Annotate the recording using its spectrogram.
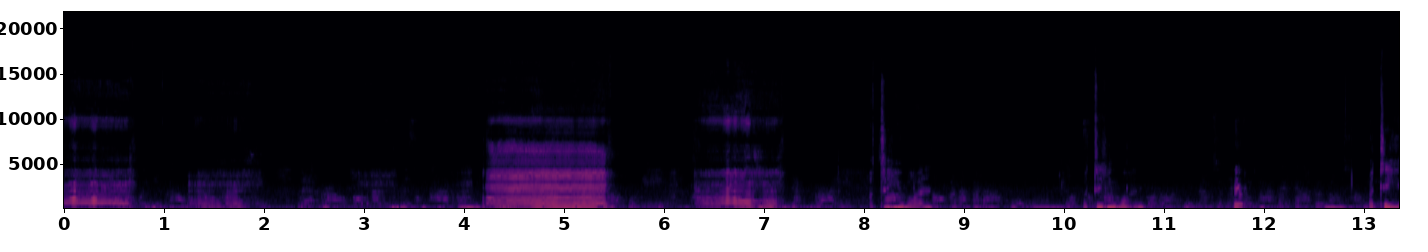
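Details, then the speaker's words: Baby with hiccups crying: bursts of high-pitched infant crying and whimpering with short catches between cries, in a small room. "Why are you whining? Why are you whining?"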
